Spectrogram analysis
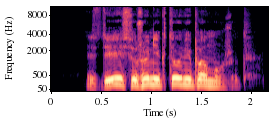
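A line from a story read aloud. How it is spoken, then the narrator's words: Mumbling healer. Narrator (Russian): промямлил целитель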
